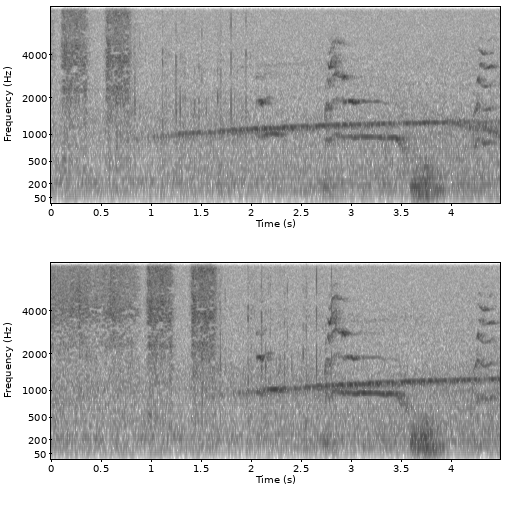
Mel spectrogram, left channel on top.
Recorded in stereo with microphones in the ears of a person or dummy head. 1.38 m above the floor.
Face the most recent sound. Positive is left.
turn(degrees=-10)  # may be behind; listen again after turning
